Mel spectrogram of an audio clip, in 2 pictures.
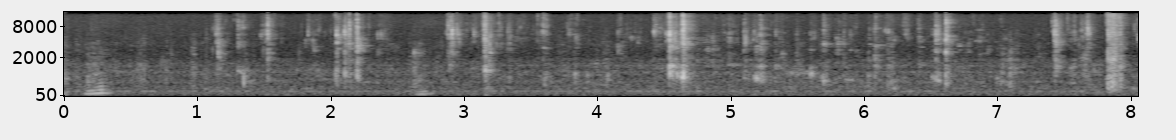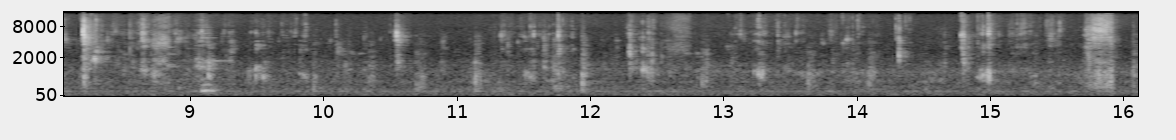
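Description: Close-miked chewing of a person eating salmon-head sinigang and shrimp: wet mouth clicks and smacks come irregularly, a few a second, some louder than others.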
